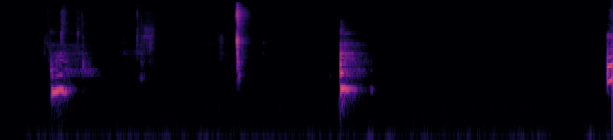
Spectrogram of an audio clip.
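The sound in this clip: Biting into and eating ice cream. A few short, crisp crunching and smacking sounds spaced apart by silence, with no talking.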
